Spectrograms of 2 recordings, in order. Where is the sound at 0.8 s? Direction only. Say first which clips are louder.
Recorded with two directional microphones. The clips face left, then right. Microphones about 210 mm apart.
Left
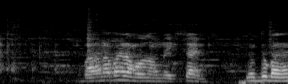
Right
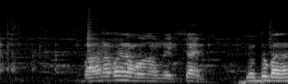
Even; 10° right (ahead or behind).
